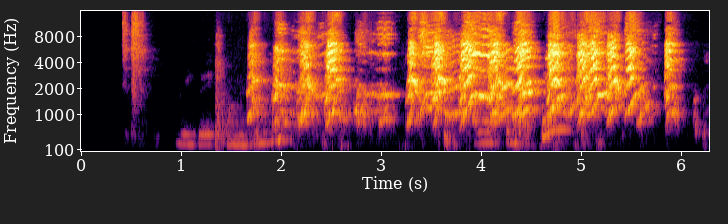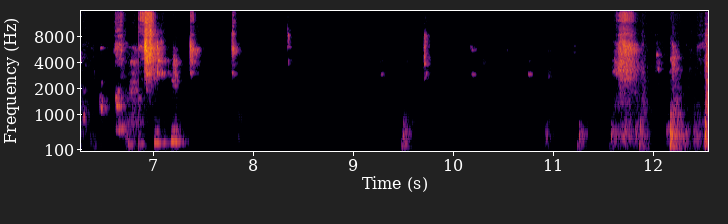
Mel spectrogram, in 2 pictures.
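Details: Litter of five blenheim Cavalier King Charles Spaniel puppies, seven weeks old, indoors in their puppy pen: a dense five-second burst of rapid, high-pitched yappy barks and squeals, then near silence with faint rustles.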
